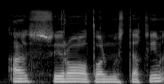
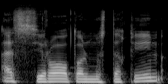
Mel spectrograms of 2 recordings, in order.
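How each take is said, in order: First: The word begins with an emphatic s sound. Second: The word begins with a plain s sound. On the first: "un S plus emphatique" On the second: "avec un sin"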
